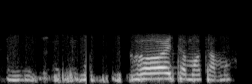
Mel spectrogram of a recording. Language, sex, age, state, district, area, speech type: Manipuri, female, 30-45, Manipur, Senapati, rural, conversation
